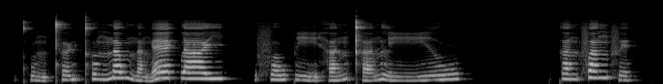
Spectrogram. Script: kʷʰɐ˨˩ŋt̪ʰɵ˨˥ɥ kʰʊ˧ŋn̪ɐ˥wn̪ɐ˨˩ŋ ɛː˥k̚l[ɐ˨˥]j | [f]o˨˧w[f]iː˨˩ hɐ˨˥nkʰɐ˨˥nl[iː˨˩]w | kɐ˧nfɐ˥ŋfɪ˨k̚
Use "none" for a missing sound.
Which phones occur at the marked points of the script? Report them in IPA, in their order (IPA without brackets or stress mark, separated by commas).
ɐ˥, f, p, iː˨˥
